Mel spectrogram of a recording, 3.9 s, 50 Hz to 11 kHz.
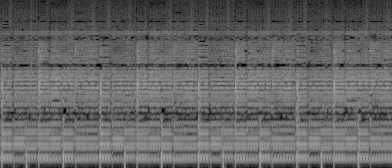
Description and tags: untitled3 5-drone2
drone, funeral-dirge, loop, synth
